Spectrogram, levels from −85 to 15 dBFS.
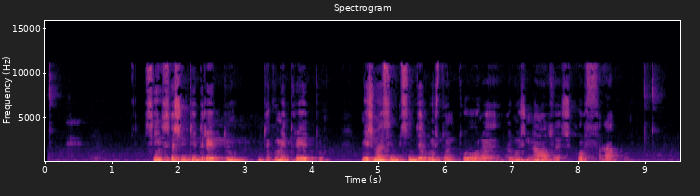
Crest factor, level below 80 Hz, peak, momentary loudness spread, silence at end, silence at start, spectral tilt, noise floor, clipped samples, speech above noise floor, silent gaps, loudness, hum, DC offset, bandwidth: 16 dB; -58 dBFS; -6 dBFS; 13 LU; 0.95 s; 1.5 s; -6 dB/octave; -55 dBFS; under 0.1%; 34 dB; none; -22 LUFS; none; under 0.1%; 11.5 kHz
